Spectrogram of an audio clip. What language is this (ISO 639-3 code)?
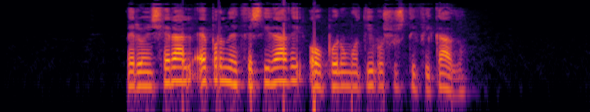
glg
